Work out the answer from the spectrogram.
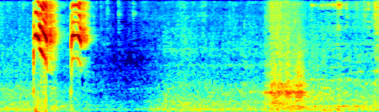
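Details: A talkative pet parrot gives two loud, harsh squawking chirps, half a second apart, then falls quiet; a softer rustling noise follows.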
